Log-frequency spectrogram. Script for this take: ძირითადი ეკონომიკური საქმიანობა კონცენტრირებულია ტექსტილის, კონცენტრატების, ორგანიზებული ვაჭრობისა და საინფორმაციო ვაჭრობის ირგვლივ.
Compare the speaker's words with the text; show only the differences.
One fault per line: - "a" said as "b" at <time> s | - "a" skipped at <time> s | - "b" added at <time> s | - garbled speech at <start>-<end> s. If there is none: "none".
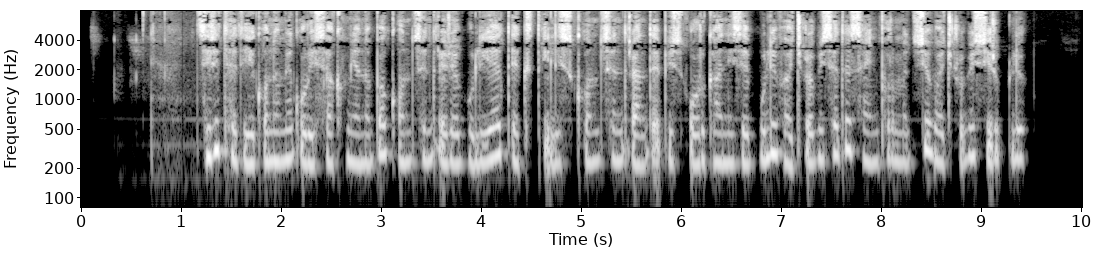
none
